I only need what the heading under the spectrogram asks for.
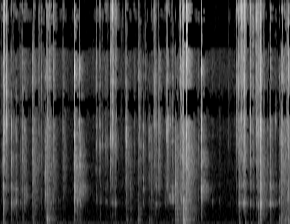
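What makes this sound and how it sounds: A utility knife blade scrapes and carves thin slices and small cubes off a solid, palm-sized brown bar of soap with a cross-hatched surface, held in hand. Quick, crisp cuts and dry scraping strokes come in irregular bursts, bright and hissy with little low end. Each cut snaps off short, with almost no ring.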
